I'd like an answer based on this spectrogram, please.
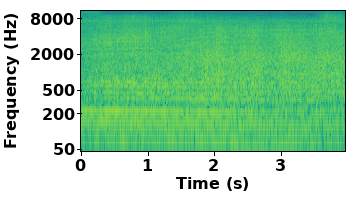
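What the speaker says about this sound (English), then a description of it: "Helicopters again. There's something about helicopters, I don't know what it is." A helicopter flies overhead, its engine and rotor making a loud, steady droning roar throughout with no voices.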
